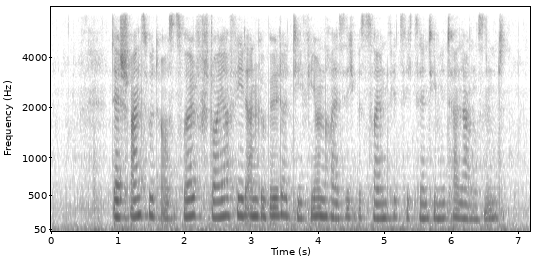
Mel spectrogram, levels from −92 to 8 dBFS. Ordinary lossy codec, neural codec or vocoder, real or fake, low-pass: none; codec, 16 kHz, 4.8 kbps, FACodec; fake; 7.2 kHz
